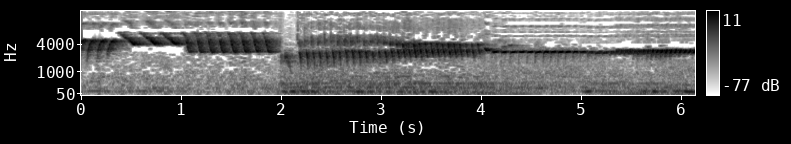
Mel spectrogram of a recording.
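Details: Belgian canary in full song: a very fast high trill dropping in steps, a brief pause, then a long rattling trill that glides lower and smooths into a sustained whistle; soft low hum underneath.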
